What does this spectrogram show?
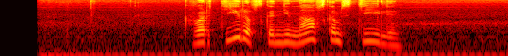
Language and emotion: Russian, neutral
